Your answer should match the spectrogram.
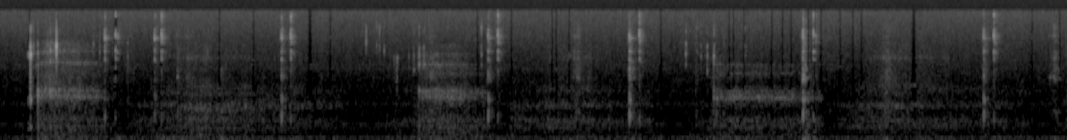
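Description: Faint computer mouse clicks, a handful spread across a near-silent room, as a web page button is clicked repeatedly.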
